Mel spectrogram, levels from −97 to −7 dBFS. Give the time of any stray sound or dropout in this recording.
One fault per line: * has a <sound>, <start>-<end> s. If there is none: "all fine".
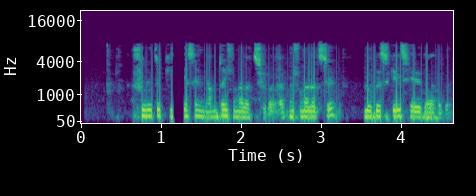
* has a dropout, 1.1-1.3 s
